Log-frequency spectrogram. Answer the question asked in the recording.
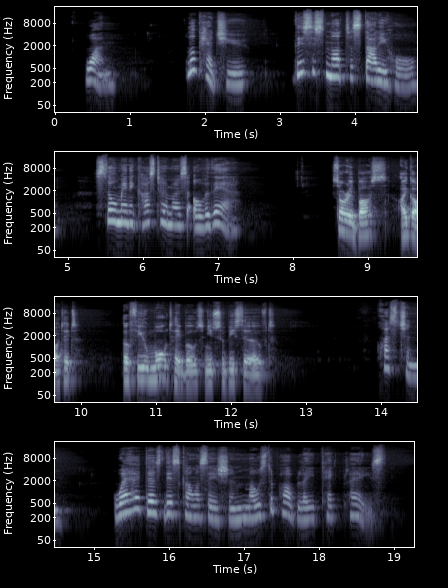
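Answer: In a restaurant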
